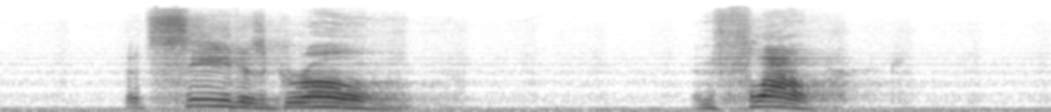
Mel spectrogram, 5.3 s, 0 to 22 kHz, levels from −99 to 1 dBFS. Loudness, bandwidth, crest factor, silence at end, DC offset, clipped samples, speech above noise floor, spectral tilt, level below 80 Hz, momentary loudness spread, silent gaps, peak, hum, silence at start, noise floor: -28 LUFS; 17 kHz; 20 dB; 1.05 s; under 0.1%; under 0.1%; 35 dB; -4 dB/octave; -64 dBFS; 21 LU; none; -12 dBFS; none; 0.65 s; -63 dBFS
